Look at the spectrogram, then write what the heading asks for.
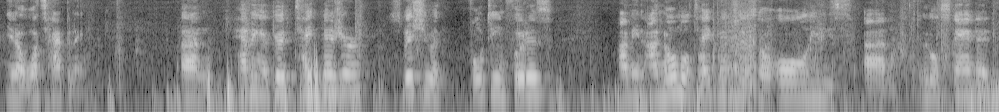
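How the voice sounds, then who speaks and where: A man's voice: a little high, background noise. A man giving a casual, practical talk at a seminar, plainspoken and given to repeating himself while he explains. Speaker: seminar presenter.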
